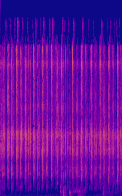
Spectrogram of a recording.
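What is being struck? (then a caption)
Plastic paint marker pen with mixing ball. A plastic paint marker pen is shaken before use, and the small mixing ball inside its barrel rattles to help mix the ink. About sixteen quick, bright clicks sound in a steady run over two and a half seconds, joined near the middle by a couple of duller, lower knocks.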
